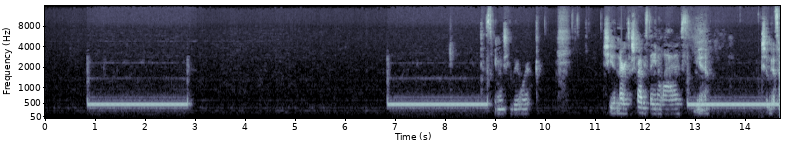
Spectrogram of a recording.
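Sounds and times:
ringback tone on a phone line while calling someone: 0:00.9 - 0:03.0, 0:06.9 - 0:08.9, 0:12.9 - 0:14.6
speech: 0:09.3 - 0:10.0, 0:11.3 - 0:13.6.

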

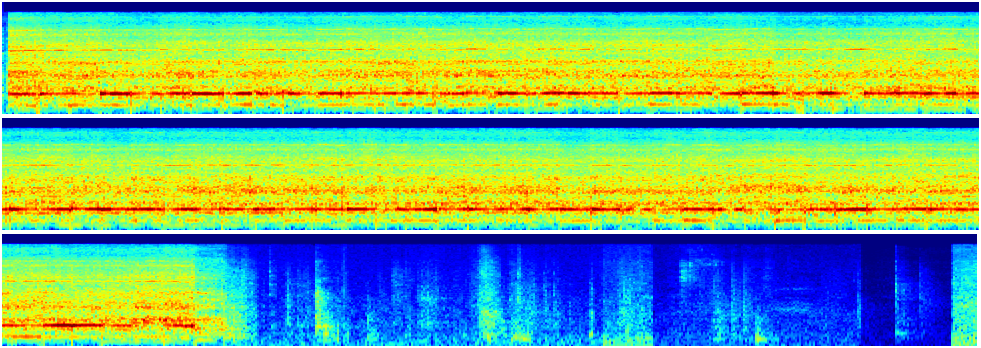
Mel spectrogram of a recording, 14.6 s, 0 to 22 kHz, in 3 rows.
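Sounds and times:
vacuum cleaner running over carpet: 0:00.0 - 0:11.0
quiet shuffling: 0:11.0 - 0:14.6.

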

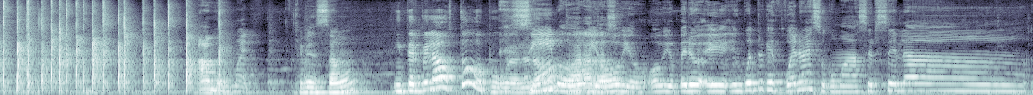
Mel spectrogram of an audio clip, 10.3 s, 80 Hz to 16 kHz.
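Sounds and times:
small group clapping: 0:00.0 - 0:02.4
speech: 0:02.0 - 0:09.6.

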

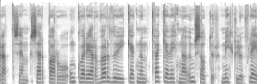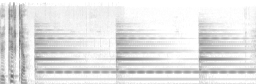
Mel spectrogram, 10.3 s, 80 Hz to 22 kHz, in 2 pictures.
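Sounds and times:
speech: 0:00.0 - 0:05.8
large church bell tolling: 0:05.7 - 0:10.2.

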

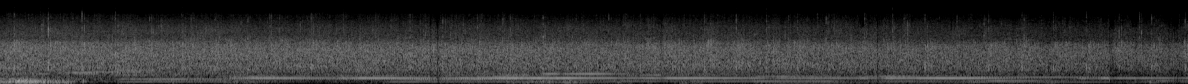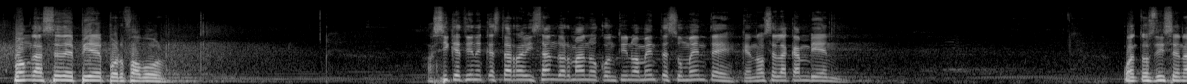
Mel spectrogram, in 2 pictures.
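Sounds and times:
audience applauding loudly: 0:00.0 - 0:14.8
speech: 0:12.0 - 0:13.7, 0:16.2 - 0:20.4, 0:23.2 - 0:23.7.

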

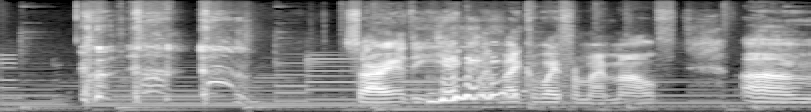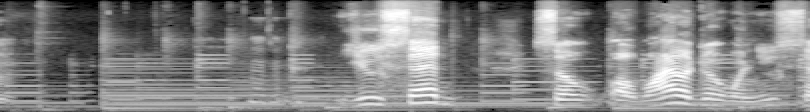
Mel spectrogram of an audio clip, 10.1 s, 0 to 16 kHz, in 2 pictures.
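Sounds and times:
short coughs: 0:00.5 - 0:01.6
throat clearing: 0:00.5 - 0:01.6
speech: 0:00.5 - 0:05.4, 0:07.2 - 0:10.1
laughter: 0:02.7 - 0:03.5.

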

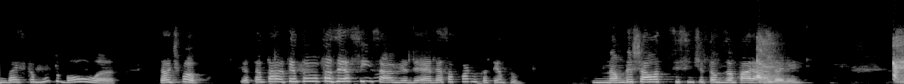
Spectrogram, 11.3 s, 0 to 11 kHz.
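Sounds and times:
speech: 0:00.1 - 0:06.6, 0:07.4 - 0:10.2
person sneezing: 0:09.5 - 0:09.8.

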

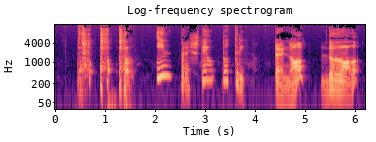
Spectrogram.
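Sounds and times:
person clearing throat: 0:00.4 - 0:01.7
speech: 0:00.5 - 0:06.1.

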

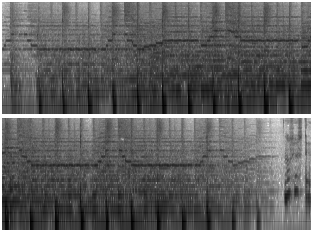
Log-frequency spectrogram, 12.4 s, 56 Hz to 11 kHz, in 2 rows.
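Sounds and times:
original 1970s upbeat disco pop song with four-on-the-floor kick and synths: 0:00.7 - 0:11.0.

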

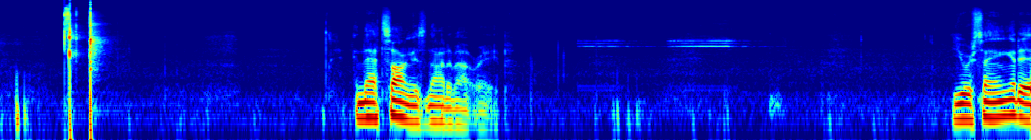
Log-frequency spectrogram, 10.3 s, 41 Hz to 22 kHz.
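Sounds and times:
speech: 0:03.6 - 0:05.2, 0:09.5 - 0:10.3
car horns honking outside on the street: 0:05.8 - 0:07.8.

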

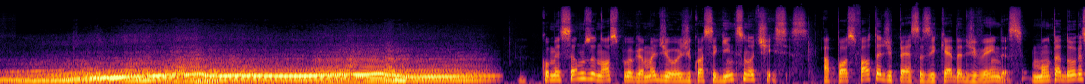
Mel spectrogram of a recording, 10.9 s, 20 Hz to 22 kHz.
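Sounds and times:
car engine revving in a podcast intro sting: 0:00.0 - 0:05.0
speech: 0:05.6 - 0:10.8.

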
